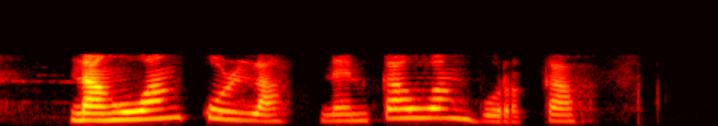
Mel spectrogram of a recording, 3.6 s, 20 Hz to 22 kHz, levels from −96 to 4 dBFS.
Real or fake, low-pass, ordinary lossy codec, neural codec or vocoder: real; 3.6 kHz; AAC, 24 kbps; none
